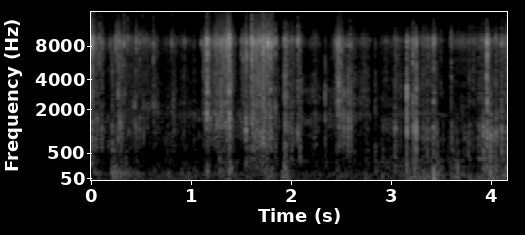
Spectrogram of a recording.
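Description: Plastic wrapping and glossy paper crinkling and rustling as a kit's contents are handled and lifted out of a box, in irregular bursts that are loudest a little after a second in.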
